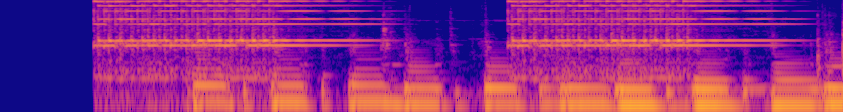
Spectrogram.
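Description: A cartoon telephone ringing in two bursts of about a second and a half each, starting about half a second in, over the opening of a children's song with repeated low notes underneath.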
